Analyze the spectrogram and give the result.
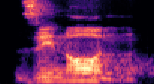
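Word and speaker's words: xenon: जब कोई वर्ड कोई स्पेलिंग के शुरू में एक्स आता है तो उसकी जो प्रोनंसिएशन रहती है वह ज रहती है। जैसे जाइलोफोन जेनोन ज़ेरॉक्स तो देखिए मैंने तीन स्पेलिंग लिखी है यहां।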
